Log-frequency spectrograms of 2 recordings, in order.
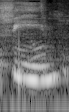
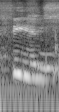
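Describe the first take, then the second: First: The name is said as one syllable, 'sheen'. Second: The name is said as two syllables, 'she-in'. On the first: The speaker calls it right. "I call it Sheen" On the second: The speaker calls it wrong. "That Shein shit, I don't like it"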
